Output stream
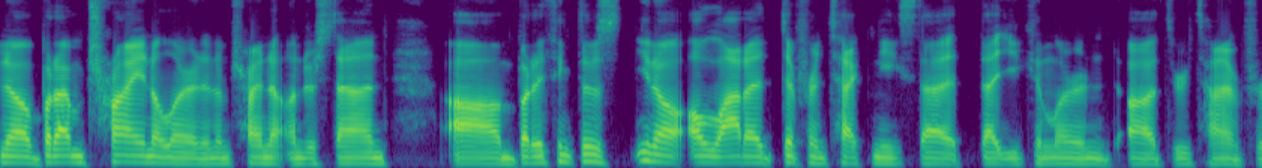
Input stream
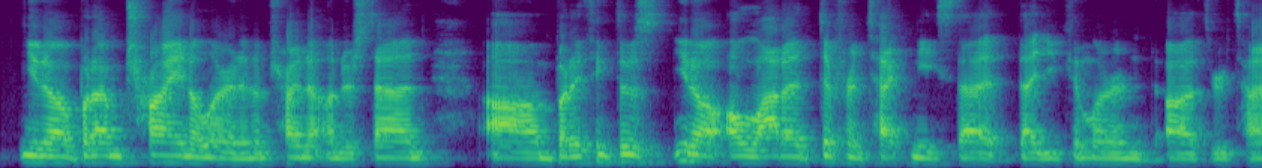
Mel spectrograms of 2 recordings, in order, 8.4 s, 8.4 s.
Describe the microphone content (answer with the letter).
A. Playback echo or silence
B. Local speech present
A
